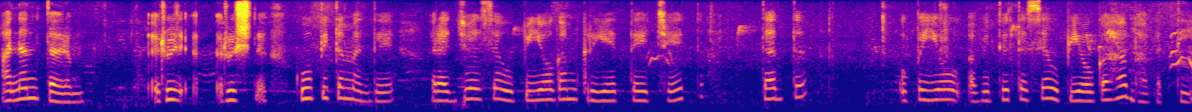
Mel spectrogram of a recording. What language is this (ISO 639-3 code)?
san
